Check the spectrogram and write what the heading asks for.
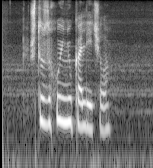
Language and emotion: Russian, angry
